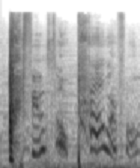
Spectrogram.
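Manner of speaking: high, slow, hammed-up all-powerful voice; drawn-out high mock gloating; mock grandiose. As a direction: play a silly almighty bird lord. Gliding as a bird, gloating.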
